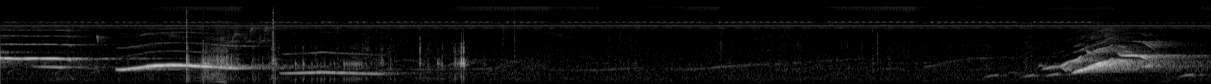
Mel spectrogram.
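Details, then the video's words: Wild Müller's gibbons in rainforest near Sriwangi Village, Kapuas Hulu, Borneo: falling and rising whoops with some clicks, a long quiet stretch of faint gliding notes, then a sudden loud burst of steep rising calls near the end. "The Amazing Sounds of Kelempiau, a Rainforest Animal of Heart of Borneo"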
